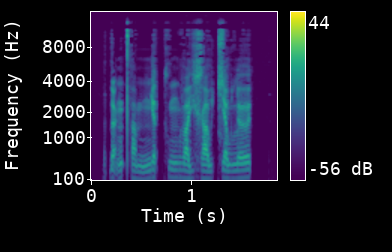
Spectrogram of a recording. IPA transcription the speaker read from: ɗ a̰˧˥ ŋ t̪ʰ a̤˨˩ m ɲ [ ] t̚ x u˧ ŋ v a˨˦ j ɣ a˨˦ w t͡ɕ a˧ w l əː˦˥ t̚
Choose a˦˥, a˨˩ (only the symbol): a˦˥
